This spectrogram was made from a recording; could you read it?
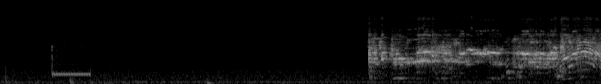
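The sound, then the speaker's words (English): A single short electronic telephone tone beeps once near the start over quiet background, followed after a pause by a loud, noisy stretch like a crowded phone line as an incoming call from an Indiana number connects. “We had a call come in a little bit ago while we had Ryan on the phone. Let's see who that was.”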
